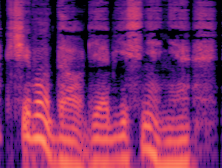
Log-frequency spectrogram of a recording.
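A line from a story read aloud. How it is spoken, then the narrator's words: Quiet question. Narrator (Russian): тихо спросила Даша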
